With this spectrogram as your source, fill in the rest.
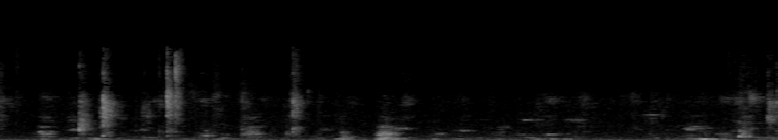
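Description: Sticky slime squelches and pops as it is squeezed in small hands.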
